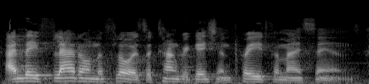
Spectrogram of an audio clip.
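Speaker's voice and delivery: ordinary delivery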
